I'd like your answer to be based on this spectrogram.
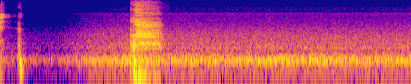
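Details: A single sharp, forceful sneeze burst after a brief quiet lead-in, then steady room noise; a sneeze induced deliberately during a sneezing challenge with nose blowing.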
